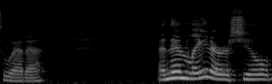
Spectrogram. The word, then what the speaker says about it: Ceuta: She said Cueta. That's not pronounced correctly, it's pronounced Ceuta.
